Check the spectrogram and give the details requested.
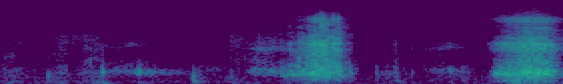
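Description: Quiet catching breaths build to two forceful hissing sneezes; repeated sneezing with allergies.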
